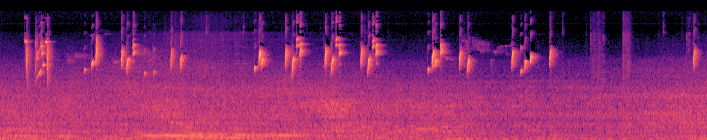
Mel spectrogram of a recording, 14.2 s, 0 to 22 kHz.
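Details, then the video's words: European goldfinch singing: scattered bright high chirps and short twittered notes, in loose bursts with brief pauses, over a faint low hum. "goldfinch p throat sign 2021 مقنين الحسون"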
